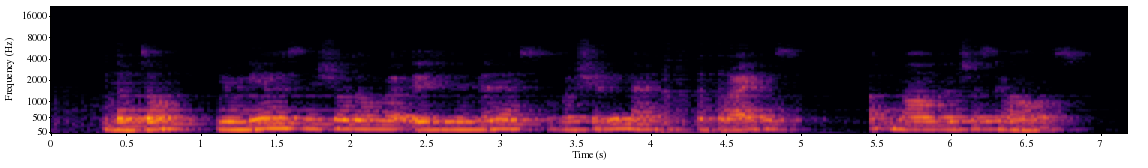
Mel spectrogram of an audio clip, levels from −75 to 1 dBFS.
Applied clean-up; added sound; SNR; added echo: neural separator model SepFormer DNS4.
